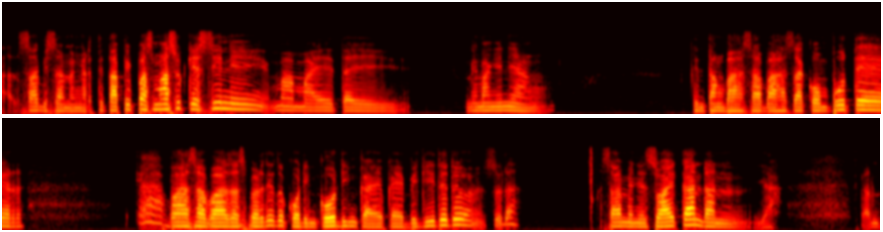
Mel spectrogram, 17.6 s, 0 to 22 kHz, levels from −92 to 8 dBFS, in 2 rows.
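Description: No technical faults are audible.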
